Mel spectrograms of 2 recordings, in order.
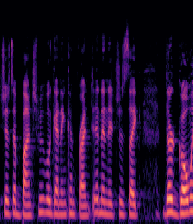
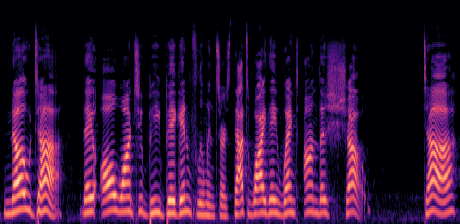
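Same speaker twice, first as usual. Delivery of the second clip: exasperated loud rant; 8 dB louder, slower than usual. Real, not acted. Ranting at fans.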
